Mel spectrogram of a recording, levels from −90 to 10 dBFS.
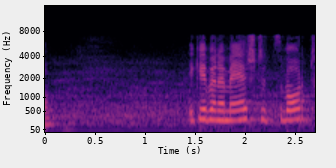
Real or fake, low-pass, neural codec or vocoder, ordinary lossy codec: real; 7.2 kHz; none; none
